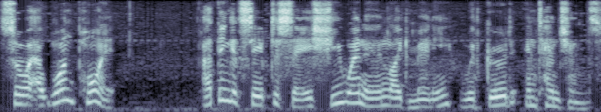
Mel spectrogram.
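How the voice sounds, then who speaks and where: The recording has a dry, close sound with no echo. A man speaks fairly slowly in a high pitch with lively intonation. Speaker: political video blogger. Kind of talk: personal video monologue. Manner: soft-spoken.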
